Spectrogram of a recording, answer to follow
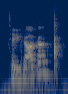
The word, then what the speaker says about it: Titicaca: We've got Lake Titicaca? Is that how they actually pronounce it, or is that how people make jokes about it? I believe that is how it is pronounced.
